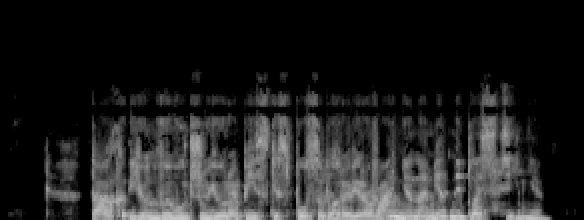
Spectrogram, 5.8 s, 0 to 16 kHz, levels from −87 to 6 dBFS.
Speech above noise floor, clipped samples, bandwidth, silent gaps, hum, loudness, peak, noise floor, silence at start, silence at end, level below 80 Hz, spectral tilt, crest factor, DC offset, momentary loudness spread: 26 dB; under 0.1%; 9.6 kHz; none; none; -20 LUFS; -8 dBFS; -45 dBFS; 0.45 s; 0.35 s; -60 dBFS; -5 dB/octave; 12 dB; under 0.1%; 7 LU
